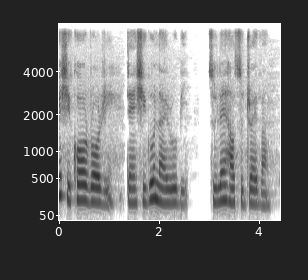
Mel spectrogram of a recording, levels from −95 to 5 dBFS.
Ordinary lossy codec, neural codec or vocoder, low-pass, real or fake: none; none; 7.2 kHz; real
